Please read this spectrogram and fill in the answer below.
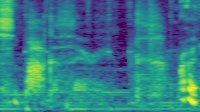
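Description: Faint, brief swishes of trading cards sliding over one another as a hand flips through them.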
